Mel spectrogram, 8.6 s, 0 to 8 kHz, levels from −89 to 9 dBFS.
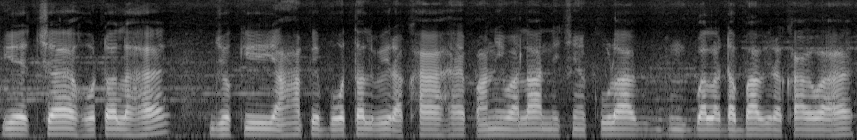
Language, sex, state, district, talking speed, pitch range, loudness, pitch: Maithili, male, Bihar, Supaul, 160 wpm, 120-125 Hz, -20 LUFS, 120 Hz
